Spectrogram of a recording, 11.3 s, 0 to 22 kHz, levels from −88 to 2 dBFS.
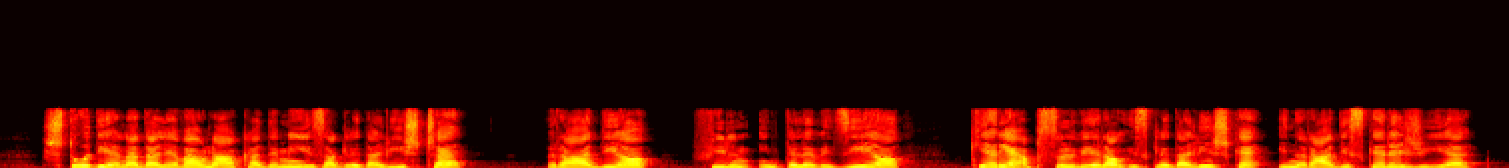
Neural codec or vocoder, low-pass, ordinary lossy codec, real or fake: none; none; none; real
